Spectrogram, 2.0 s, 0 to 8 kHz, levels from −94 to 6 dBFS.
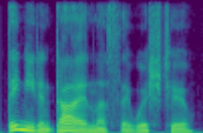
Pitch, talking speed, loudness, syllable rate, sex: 170 Hz, 205 wpm, -16 LUFS, 4.5 syllables/s, female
